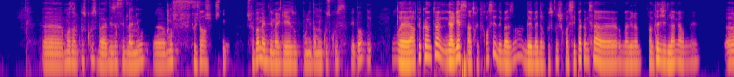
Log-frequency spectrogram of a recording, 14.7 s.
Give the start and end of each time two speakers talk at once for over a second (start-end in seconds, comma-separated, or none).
none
